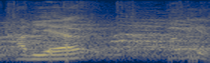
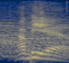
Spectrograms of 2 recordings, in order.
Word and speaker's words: Javier: I believe in the comments some correction on my pronunciation. Javier. Javier.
